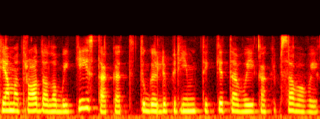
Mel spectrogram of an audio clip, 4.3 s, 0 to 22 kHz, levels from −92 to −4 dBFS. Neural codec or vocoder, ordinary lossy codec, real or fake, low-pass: none; MP3, 96 kbps; real; 7.2 kHz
